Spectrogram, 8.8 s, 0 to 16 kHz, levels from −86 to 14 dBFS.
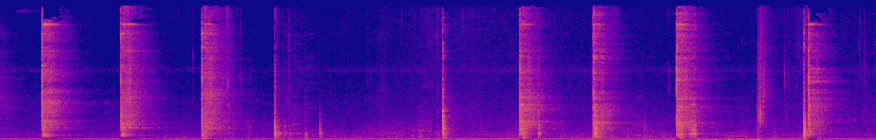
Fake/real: real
